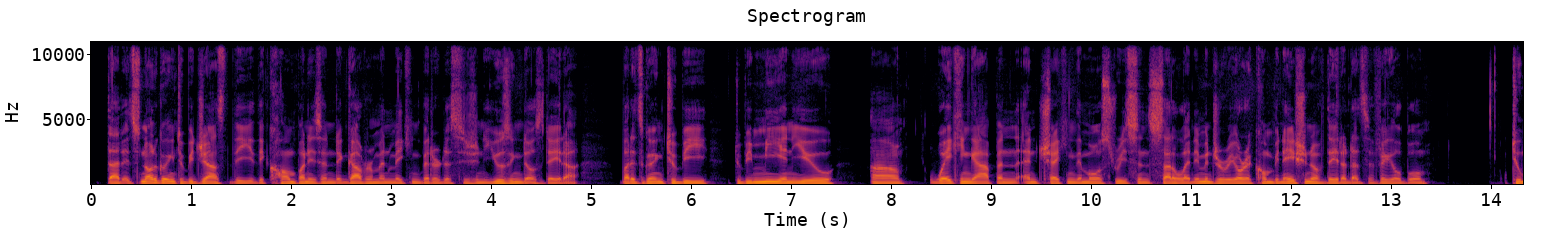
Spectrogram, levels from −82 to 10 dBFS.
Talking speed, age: 200 wpm, 20-39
